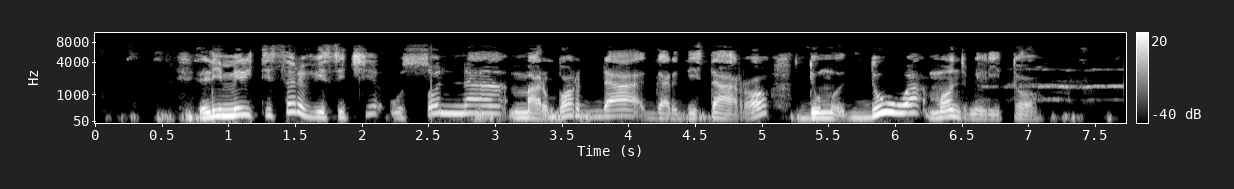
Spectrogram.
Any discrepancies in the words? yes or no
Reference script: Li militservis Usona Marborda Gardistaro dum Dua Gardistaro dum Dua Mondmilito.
yes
